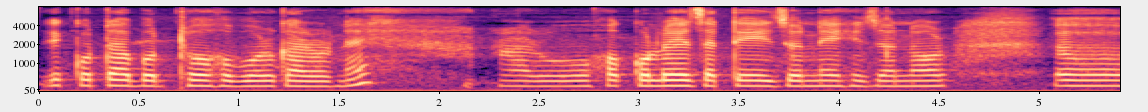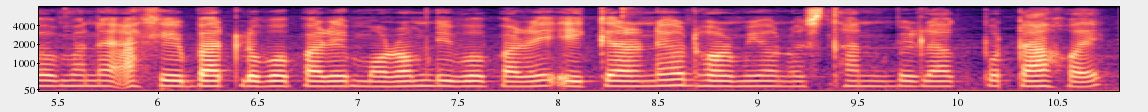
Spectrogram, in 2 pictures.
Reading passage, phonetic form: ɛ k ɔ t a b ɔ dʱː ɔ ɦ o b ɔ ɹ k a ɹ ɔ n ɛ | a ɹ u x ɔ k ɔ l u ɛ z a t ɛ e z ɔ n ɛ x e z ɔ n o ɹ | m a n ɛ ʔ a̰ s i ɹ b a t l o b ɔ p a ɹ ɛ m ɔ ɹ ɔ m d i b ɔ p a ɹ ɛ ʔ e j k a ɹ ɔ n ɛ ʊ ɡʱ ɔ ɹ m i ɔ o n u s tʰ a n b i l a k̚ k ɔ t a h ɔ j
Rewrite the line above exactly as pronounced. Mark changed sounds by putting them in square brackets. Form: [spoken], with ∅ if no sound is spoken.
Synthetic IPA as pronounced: ɛ k ɔ t a b ɔ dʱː ɔ ɦ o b ɔ ɹ k a ɹ ɔ n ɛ | a ɹ u x ɔ k ɔ l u ɛ z a t ɛ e z ɔ n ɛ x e z ɔ n [ɔ] ɹ | m a n ɛ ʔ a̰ [x] i ɹ b a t l o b ɔ p a ɹ ɛ m ɔ ɹ ɔ m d i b ɔ p a ɹ ɛ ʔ e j k a ɹ ɔ n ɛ ʊ [dʱ] ɔ ɹ m i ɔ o n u s tʰ a n b i l a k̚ [p] ɔ t a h ɔ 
